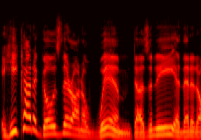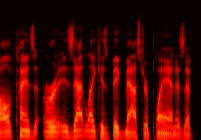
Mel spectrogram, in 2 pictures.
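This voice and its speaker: A man hosting a casual film podcast, chatting in an animated, excitable way. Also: medium pitch, normal speed, clean tone, dry recording. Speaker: podcast host.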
